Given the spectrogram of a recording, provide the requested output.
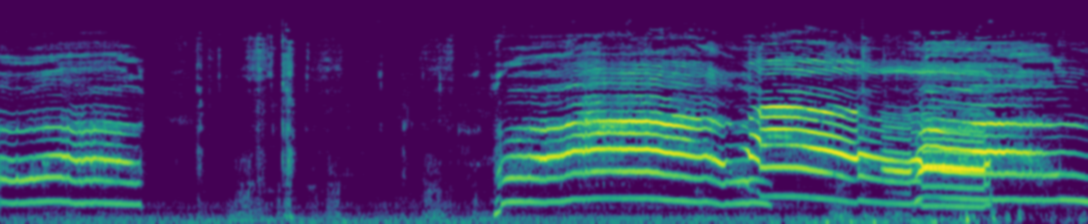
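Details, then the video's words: House cat yowling loudly: a short meow, then after a quiet gap a long, insistent wailing call that rises and breaks abruptly in pitch several times. Faint clicks are heard in the pause. "Funny Cats and Kittens Meowing Compilation"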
